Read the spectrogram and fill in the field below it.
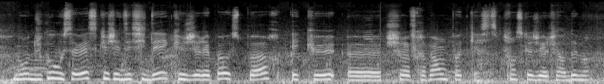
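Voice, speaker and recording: A woman talks at a fairly quick clip with fairly even intonation, very even loudness and hardly any pauses, over noticeable background noise. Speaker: vlogger and business coach. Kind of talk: casual vlog talk to camera. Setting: outdoors in Los Angeles. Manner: casual, hesitant with fillers.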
